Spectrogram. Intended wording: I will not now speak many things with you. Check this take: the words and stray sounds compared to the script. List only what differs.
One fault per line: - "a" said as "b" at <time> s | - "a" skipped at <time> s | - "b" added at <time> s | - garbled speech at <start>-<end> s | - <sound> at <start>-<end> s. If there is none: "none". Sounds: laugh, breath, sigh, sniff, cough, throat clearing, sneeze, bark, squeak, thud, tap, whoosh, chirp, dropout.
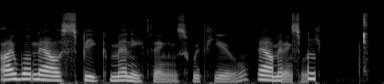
- "not" skipped at 0.3 s
- garbled speech at 2.6-3.2 s
- cough at 3.6-3.7 s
